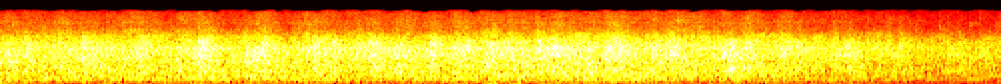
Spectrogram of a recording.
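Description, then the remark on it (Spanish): Sustained applause from a large audience in the Teatro Infante Leonor on the morning of Passion Sunday, after a band plays the processional march Margot, a work by Joaquín Turina; the director applauds his musicians. A dense, steady wash of many hands clapping that tapers slightly toward the end, with no voices. “Aplaude el, director a, sus componentes, a sus músicos.”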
